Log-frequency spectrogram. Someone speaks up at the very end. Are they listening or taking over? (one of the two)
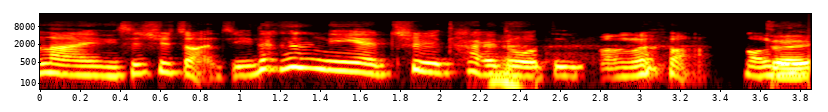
taking over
